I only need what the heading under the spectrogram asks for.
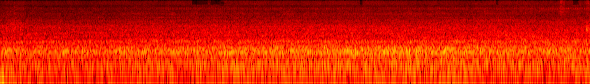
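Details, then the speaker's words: Whirlpool air conditioner after owner cleaned it: smooth constant airy rush and low steady hum, no rattles or cycling; already blowing really cold air; running normally. "It runs pretty nice. It's already shooting out really cold air."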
